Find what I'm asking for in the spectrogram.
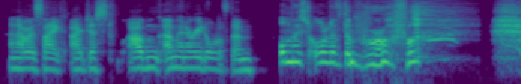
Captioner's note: laughing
